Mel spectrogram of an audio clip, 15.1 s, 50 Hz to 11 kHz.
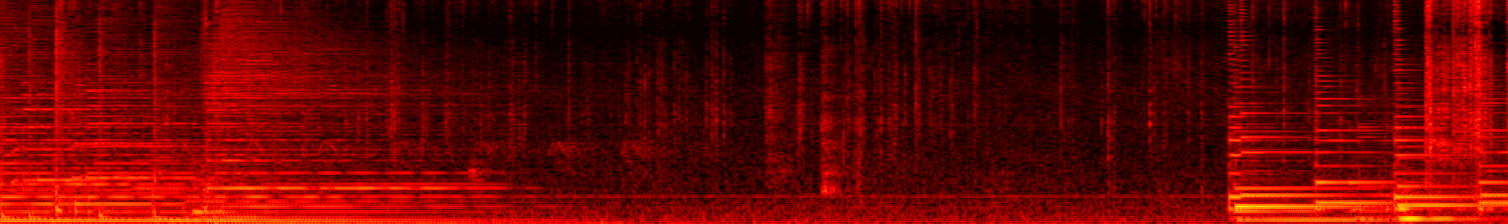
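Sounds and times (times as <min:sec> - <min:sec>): loud music with held notes: 0:00.0 - 0:03.1
campfire crackling: 0:00.0 - 0:15.0.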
